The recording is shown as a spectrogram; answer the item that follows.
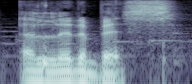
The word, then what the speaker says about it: Elidibus: That's how you say that guy's name, Elidibus. Elidibus, yeah. Elidibus is saying it right.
